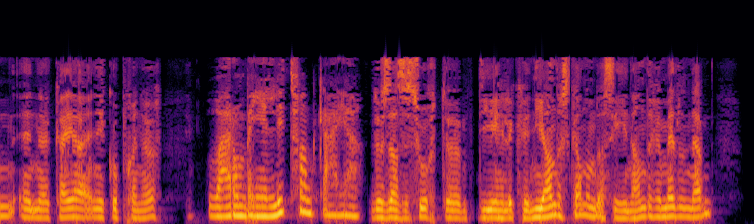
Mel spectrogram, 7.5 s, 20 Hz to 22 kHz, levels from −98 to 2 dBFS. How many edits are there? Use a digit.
3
